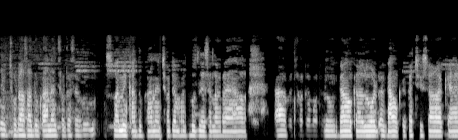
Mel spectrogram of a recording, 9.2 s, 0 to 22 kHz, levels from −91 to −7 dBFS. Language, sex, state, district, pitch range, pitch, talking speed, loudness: Hindi, male, Bihar, Vaishali, 130-145 Hz, 135 Hz, 210 wpm, -17 LUFS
